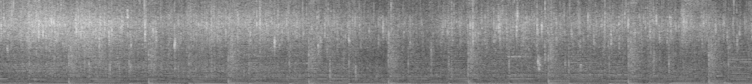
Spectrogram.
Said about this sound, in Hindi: चलिए अब हम इसको फ्राई कर लेते हैं, डीप फ्राई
